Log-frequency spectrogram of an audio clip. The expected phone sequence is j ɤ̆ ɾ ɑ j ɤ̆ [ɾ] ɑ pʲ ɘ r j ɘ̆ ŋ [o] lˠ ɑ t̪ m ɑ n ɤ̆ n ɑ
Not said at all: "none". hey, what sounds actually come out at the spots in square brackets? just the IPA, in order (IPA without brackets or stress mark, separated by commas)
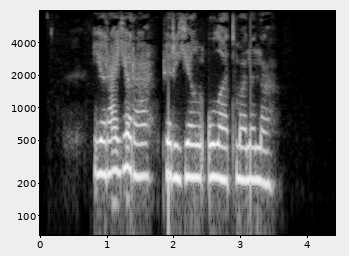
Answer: ɾ, u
